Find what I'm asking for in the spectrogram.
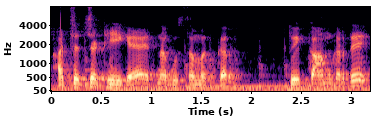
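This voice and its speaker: A man's voice: mid-range voice, level tone, a little fast, over music, lightly acted. A man playing a suspicious male house servant who keeps questioning and accusing the maid.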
